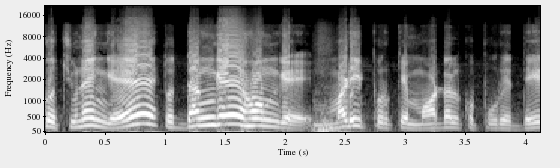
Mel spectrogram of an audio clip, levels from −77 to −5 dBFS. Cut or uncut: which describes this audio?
cut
